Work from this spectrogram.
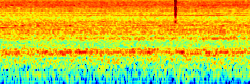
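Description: Blow dryer running steadily at an even pitch, a faint continuous whoosh that stays constant throughout with one tiny click, no voices.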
